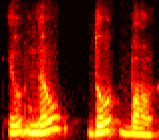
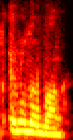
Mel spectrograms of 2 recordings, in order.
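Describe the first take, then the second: First: "não dou bola" spaced out word by word; emphatic repeat. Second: Said in the usual way. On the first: Real, not acted. Telling Cleonice how they cope with provocation, emphatic and measured.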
